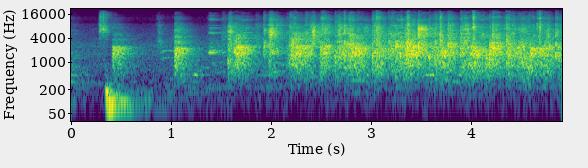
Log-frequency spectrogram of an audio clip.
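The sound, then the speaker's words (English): A crowd breaks into loud applause, starting with a few sharp claps and a thump, then swelling into dense, sustained clapping that keeps building. “So you are clapping fury because it's touching you.”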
